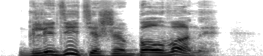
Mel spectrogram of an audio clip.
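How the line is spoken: Shout. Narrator (Russian): крикнул Марк

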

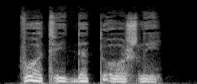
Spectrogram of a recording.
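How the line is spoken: Hoarse wheeze. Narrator (Russian): прохрипел излом

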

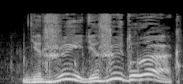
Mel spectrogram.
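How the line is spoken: Shout. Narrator (Russian): кричал Чичиков Селифану

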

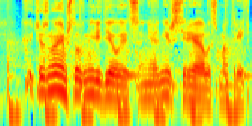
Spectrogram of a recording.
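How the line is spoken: Grumbling. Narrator (Russian): пробурчал он

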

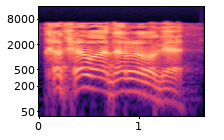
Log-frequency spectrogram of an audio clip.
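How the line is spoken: Asked, then laughing. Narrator (Russian): спросил Ханов и засмеялся

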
